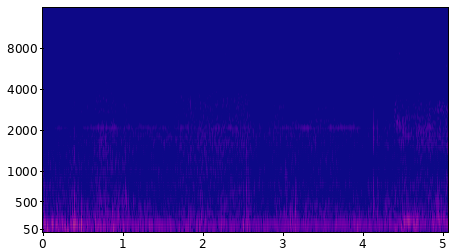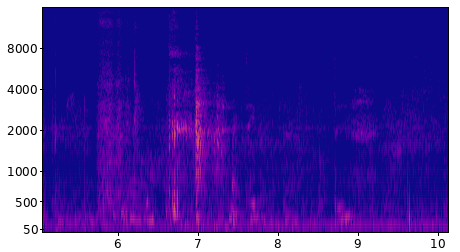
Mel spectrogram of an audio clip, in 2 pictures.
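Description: Steady low hum, with a burst of rustling and handling noise about six to seven seconds in as the phone is moved against the leather recliner and clothing.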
